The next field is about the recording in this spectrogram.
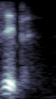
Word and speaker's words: Zyb: I got this correct. It is Zib. Ed Bussey from Zib posted and said it's a ZYB is a Zib.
